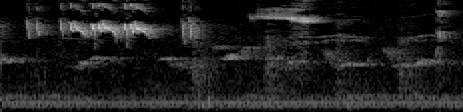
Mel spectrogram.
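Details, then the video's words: Caged oriental white-eye, a tutor bird from Sragen, Central Java, Indonesia, in full voice. It gives high, thin chirps and trills in quick clusters with a brief rising note, over a steady low electrical hum. "Masteran Gacor Mantenan Himalaya"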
